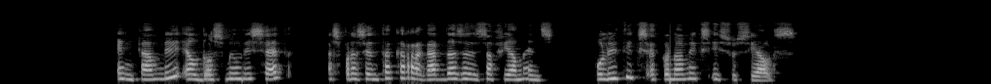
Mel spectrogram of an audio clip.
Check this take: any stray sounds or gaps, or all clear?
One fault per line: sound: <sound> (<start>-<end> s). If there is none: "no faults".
no faults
